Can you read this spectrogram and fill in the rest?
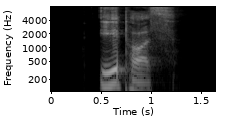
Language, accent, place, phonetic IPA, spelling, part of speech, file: German, Germany, Berlin, [ˈeːpɔs], Epos, noun, De-Epos.ogg
- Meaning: epic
